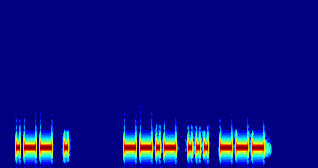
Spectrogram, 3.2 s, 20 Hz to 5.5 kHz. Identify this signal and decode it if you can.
Morse code, heard as a keyed tone, about 30 wpm, 700 Hz. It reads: WE QSO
